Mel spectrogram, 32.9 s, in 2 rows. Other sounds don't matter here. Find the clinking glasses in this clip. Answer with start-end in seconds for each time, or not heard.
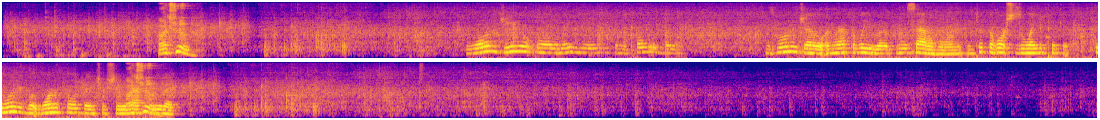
not heard.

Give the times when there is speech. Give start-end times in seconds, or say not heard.
7.0-10.2, 11.4-19.0.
